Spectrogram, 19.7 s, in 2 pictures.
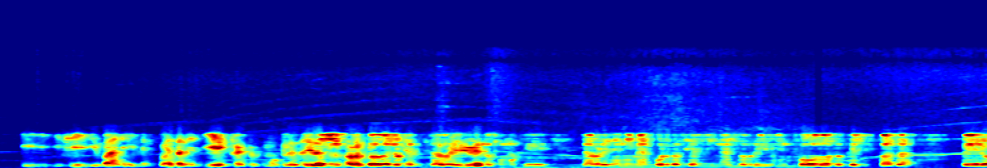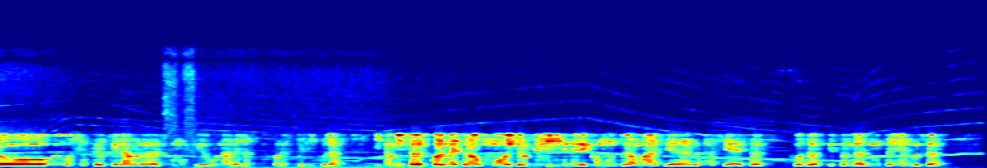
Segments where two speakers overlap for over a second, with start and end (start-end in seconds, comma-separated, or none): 3.1-5.0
